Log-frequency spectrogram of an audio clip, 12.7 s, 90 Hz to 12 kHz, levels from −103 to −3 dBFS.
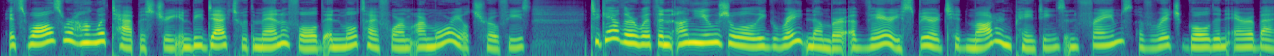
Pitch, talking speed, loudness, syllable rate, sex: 230 Hz, 145 wpm, -18 LUFS, 5.0 syllables/s, female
